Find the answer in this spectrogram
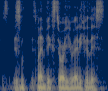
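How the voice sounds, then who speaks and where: A man's voice: a bass voice, fairly even intonation, quick pace, mellow. A man hosting a casual talk show, jovial, steering the guests with questions. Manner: jovial, asks probing questions. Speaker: host.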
